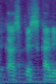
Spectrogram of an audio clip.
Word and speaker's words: Kaspersky: Kaspersky, italiano, se eu não me engano, a pronúncia é Kaspersky mesmo, aquele carinha estranho que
